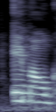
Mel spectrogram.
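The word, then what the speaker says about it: Imbolc: so far we've got imul which is spell imul but it's i m b o l c imol on February 2nd and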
